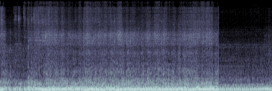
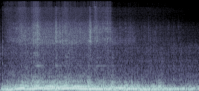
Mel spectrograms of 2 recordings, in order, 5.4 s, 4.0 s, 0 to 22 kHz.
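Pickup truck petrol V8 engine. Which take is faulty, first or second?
first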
